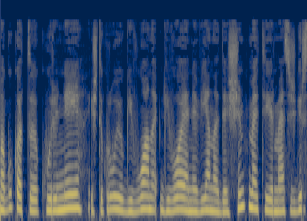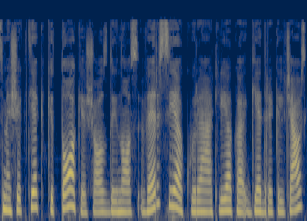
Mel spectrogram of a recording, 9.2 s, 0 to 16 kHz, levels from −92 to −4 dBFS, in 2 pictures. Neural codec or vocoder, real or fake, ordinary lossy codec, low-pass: none; real; MP3, 48 kbps; 14.4 kHz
